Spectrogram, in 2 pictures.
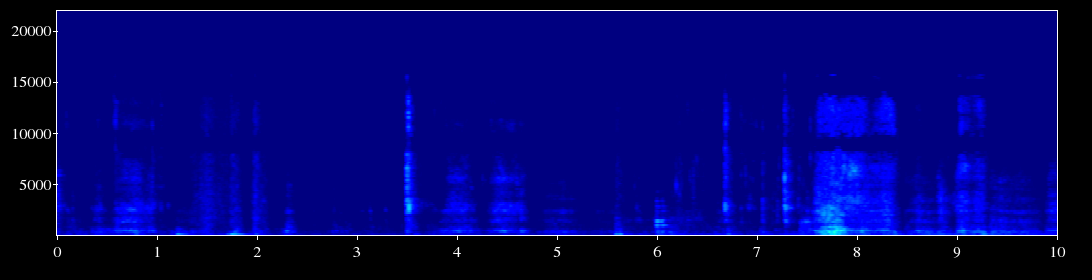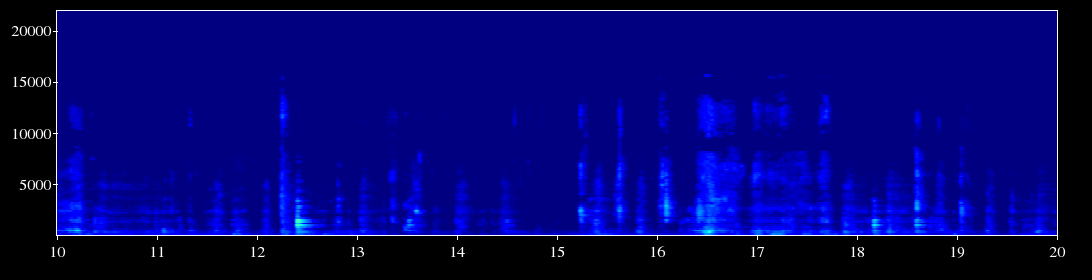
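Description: Close chewing and mouth sounds of a person eating rice and greens by hand, with irregular soft smacks and a few sharp clicks as fingers gather food from the plate.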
